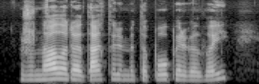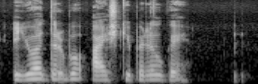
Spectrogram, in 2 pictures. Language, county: Lithuanian, Kaunas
